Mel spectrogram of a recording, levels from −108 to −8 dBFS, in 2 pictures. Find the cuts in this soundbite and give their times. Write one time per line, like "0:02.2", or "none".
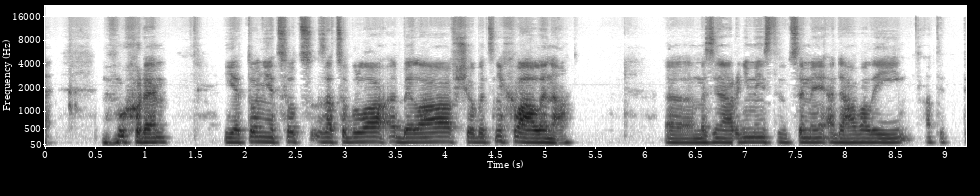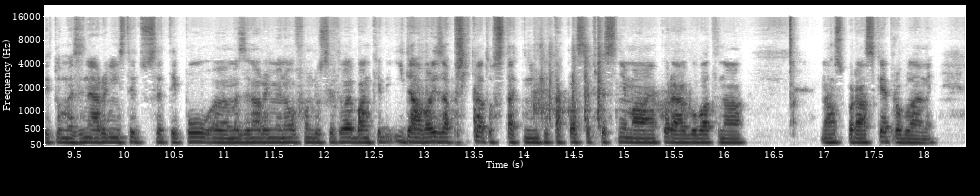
none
